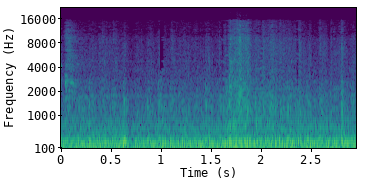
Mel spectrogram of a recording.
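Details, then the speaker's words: 1997 Ford F-Super Duty with 7.5 L 460 V8 at start-up: uneven, lumpy low rumble with missing beats from a pretty bad misfire, plus a slight exhaust leak. Separate complaint: no power steering; the pump is suspected. "got a pretty bad misfire too uh but"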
